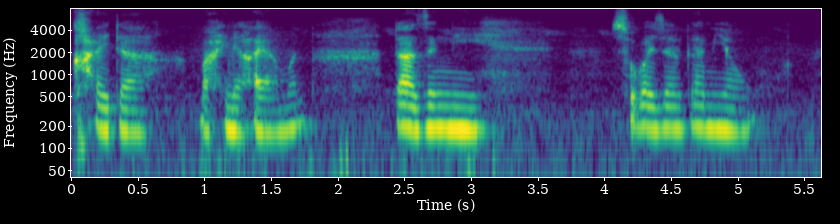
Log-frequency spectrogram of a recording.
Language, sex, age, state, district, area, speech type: Bodo, female, 30-45, Assam, Chirang, rural, spontaneous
